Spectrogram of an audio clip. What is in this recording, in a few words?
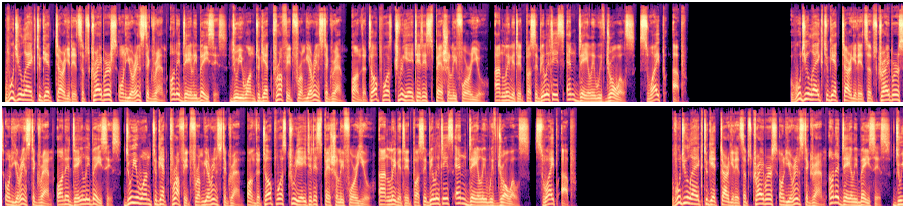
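language English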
